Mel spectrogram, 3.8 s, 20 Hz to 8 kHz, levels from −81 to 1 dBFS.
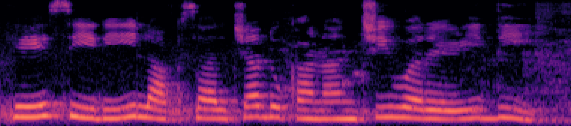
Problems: none marked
